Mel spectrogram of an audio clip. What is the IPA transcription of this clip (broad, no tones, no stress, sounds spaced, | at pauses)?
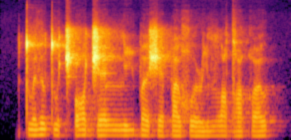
tʷ ɛ ð ɛ tʷ a t͡ʃʼ ɔ d͡ʒ ɛ lː i p ɜ ʃ ɛ p a χʷ ɜ ɹ i lː ɔ dˤ ɜ qʷ ɜ ʊ̯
